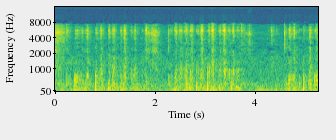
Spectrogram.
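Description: A coin scratches and rubs the coating on a thin, flat, solid paper scratch-off lottery ticket. Quick, dry, high rasping strokes come in a steady run of short bursts, with brief pauses between passes.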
